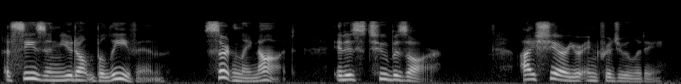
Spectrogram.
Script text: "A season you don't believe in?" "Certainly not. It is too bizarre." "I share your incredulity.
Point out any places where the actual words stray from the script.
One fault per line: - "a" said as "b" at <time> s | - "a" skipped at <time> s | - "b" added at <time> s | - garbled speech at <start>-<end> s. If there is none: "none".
none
